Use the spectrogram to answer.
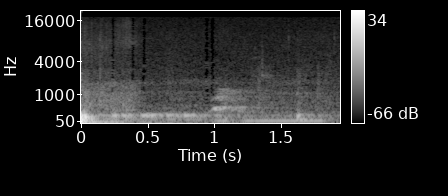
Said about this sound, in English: Oh, sounds like my dog is getting excited here in the background. Found a found a ball, huh, Margo? Here, give it up.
